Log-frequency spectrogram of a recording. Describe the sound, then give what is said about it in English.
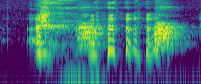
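Two dogs barking at something, a quick run of four or five sharp, high-pitched barks in an uneven rhythm, loud and clear with no talking over them. “It's Olive and Luna. Barking at something.”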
